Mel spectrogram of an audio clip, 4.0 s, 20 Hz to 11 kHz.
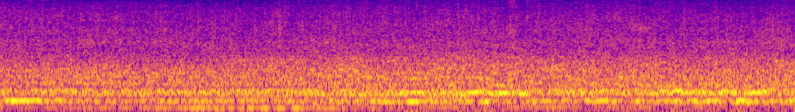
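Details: Orientation flight of many bees on a sunny day after colder weather, March 2024; steady buzzing swarm hum with wavering tones, plus a faint low mechanical drone underneath.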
